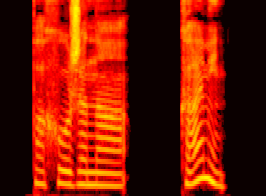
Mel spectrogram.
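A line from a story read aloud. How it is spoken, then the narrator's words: Uncertain, questioning tone. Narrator (Russian): Неуверенно предполагаю, отчего слова звучат вопросительно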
